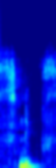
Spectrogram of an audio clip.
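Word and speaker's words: SNPs: அதாவது single nucleotide polymorphism pronounce as ஸ்னிப்ஸ் அப்படின்னு சொல்கிறாங்க.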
